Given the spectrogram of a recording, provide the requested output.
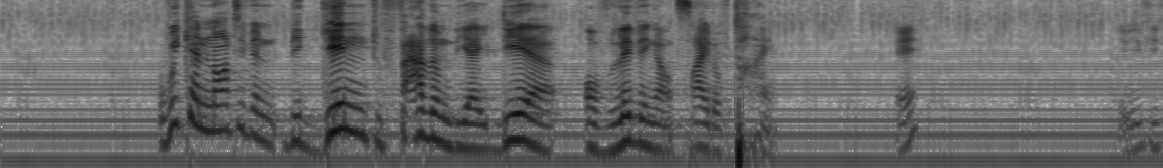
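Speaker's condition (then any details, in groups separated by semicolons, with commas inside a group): No condition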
